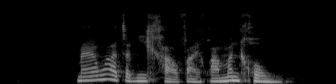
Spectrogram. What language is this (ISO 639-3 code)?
tha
